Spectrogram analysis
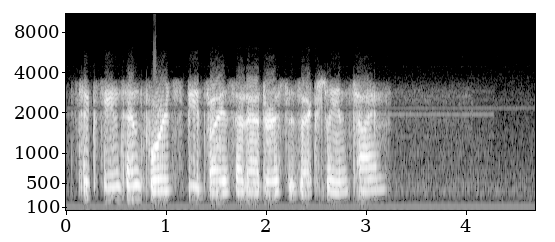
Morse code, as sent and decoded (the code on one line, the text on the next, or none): none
